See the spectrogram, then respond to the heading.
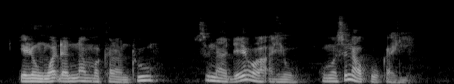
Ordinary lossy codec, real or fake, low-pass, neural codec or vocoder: none; fake; 9.9 kHz; vocoder, 22.05 kHz, 80 mel bands, WaveNeXt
